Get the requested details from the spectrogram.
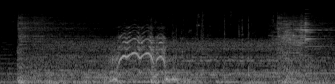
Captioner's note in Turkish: At kişniyor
